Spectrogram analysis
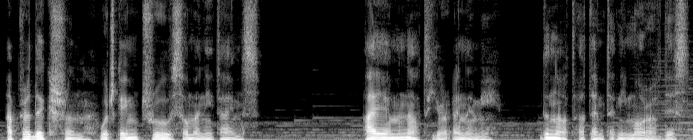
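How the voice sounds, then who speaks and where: A man voicing a stoic, cryptic mage in a fantasy audio drama, calm and assured, with formal, deliberate phrasing. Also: sits low, soft background music, close to an everyday voice.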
